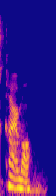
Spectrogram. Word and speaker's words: Carmel: Lance Design, a full-service, family-owned interior design firm based out of, is it Carmel, Indiana? – It's Carmel. – Carmel, Indiana. There you go. I knew I'd mispronounced something.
